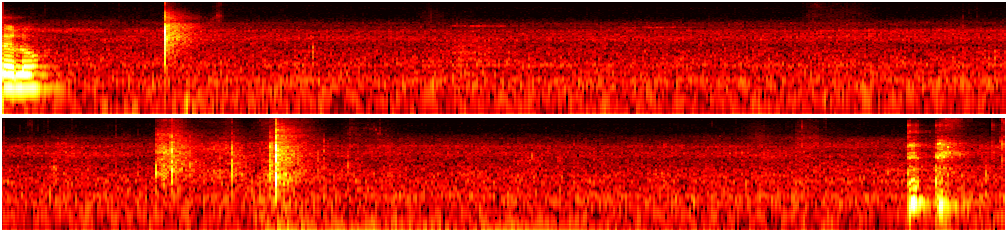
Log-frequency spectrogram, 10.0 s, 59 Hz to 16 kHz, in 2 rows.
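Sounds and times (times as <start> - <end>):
woman's voice: 0.0 - 0.3.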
